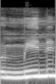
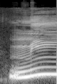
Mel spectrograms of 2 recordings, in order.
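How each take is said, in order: First: The n is pronounced fully and clearly. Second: The n is hidden as a nasal hum. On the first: The speaker calls it wrong. "अब मिन नहीं करना" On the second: The speaker calls it right. "इख्फा करेंगे"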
